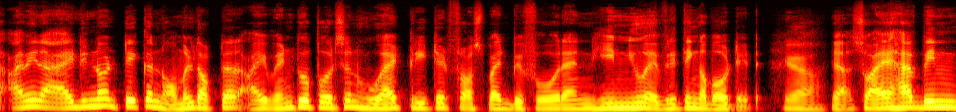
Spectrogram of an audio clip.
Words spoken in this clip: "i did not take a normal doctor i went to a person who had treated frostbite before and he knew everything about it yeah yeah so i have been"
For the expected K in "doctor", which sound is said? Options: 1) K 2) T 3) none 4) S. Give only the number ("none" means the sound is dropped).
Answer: 1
